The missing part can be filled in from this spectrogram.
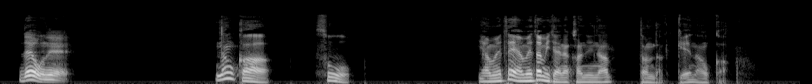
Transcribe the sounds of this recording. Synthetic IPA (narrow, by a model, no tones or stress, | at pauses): d̪ajone | nãŋka | so̞ː | jame̞t̪̬ajame̞t̪̬amʲit̪ainakãɲ̟d͡ʑiɲ̟inat̪ːãnd̪a̰kːe̞nã̰ŋka̰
